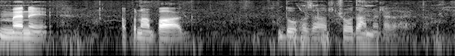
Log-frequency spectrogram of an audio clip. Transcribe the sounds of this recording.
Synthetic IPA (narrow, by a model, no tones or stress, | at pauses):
mɛ̃ːne | ɐpnabaːɡ | d̪oːɦɐzaːɾt͡ʃɔːd̪ʱamẽlɐɡaːjat̪ʰḁː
